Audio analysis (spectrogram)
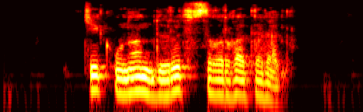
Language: Bashkir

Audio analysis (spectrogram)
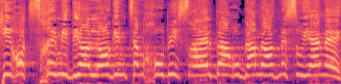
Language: Hebrew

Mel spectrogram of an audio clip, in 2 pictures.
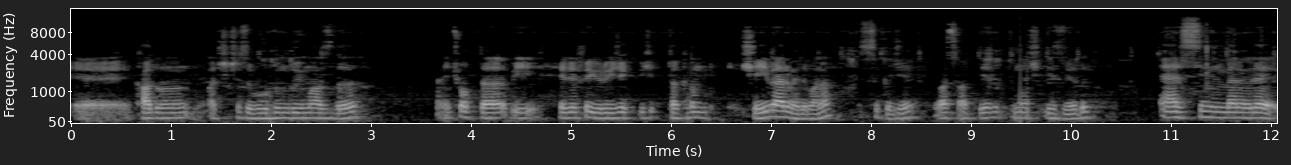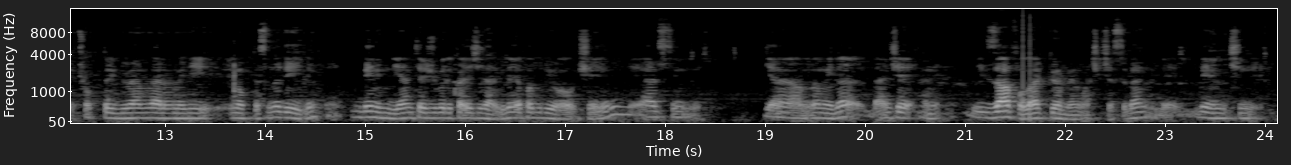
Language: Turkish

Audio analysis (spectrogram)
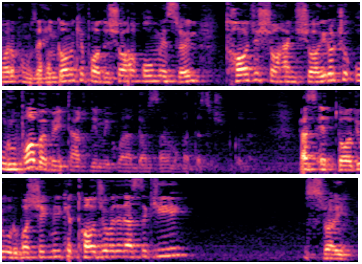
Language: Persian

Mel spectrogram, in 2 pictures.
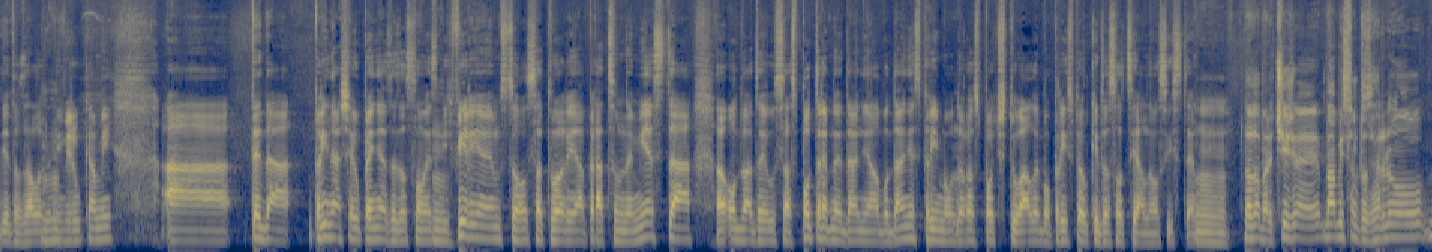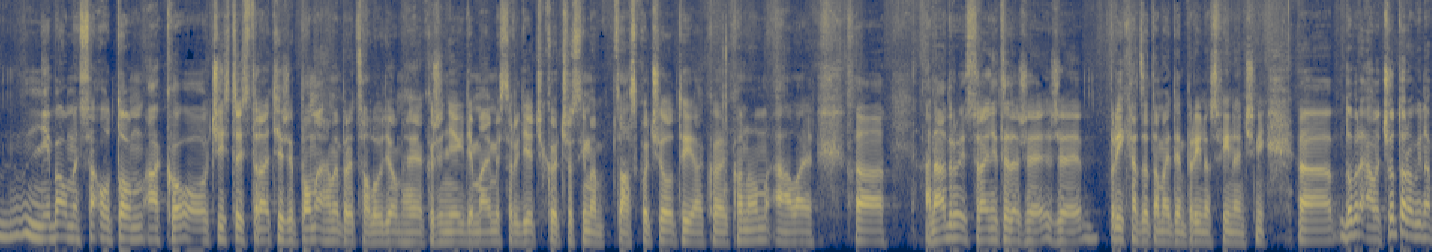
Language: Slovak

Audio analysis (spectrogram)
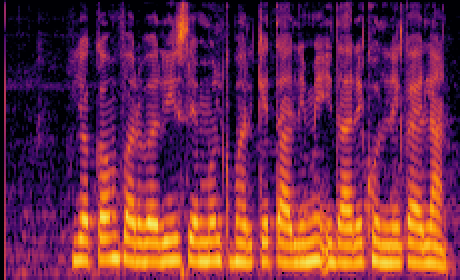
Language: Urdu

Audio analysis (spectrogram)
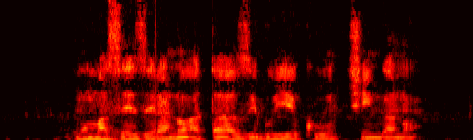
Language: Kinyarwanda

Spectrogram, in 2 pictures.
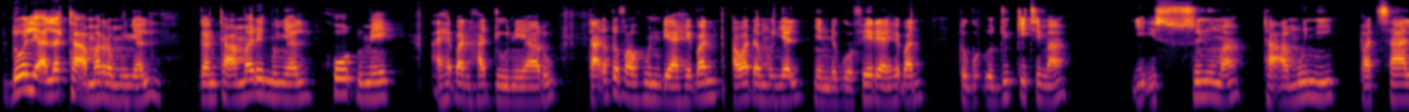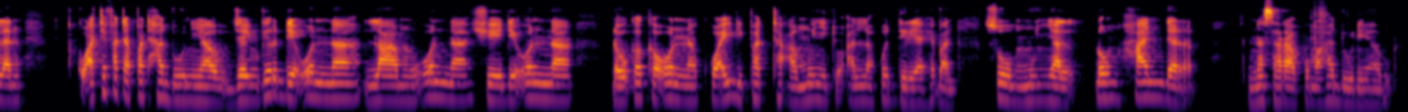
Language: Central-Eastern Niger Fulfulde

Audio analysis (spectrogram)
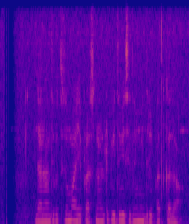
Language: Sinhala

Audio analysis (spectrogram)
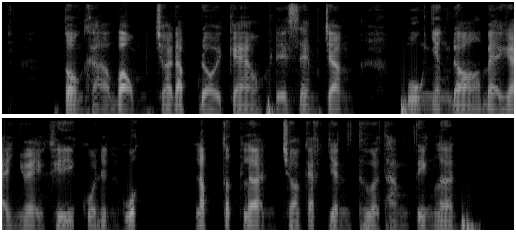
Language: Vietnamese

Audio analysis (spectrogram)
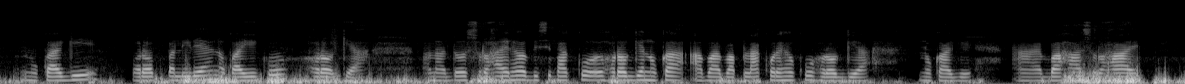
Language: Santali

